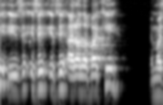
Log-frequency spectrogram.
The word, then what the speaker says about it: Haralabaki: Do I say is it Haralabaki?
